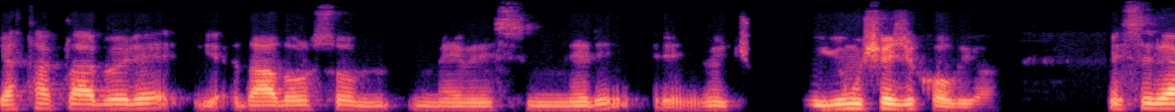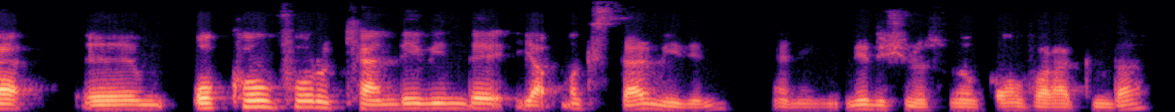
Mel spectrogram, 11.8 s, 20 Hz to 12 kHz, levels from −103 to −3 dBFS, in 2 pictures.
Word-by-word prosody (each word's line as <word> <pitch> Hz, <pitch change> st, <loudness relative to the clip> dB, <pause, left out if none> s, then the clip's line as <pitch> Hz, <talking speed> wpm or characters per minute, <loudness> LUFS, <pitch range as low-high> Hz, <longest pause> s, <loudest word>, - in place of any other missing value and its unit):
yataklar 135 Hz, 0 st, +1 dB
böyle, 140 Hz, +2 st, +2 dB
y -, -, -8 dB
daha 120 Hz, 0 st, +4 dB
doğrusu 125 Hz, 0 st, -2 dB
m 110 Hz, 0 st, -7 dB, 0.3 s
nevresimleri, 110 Hz, +1 st, -3 dB, 0.3 s
eee, -, -, -5 dB
böyle, 115 Hz, -1 st, -3 dB
çu -, -, -16 dB, 0.3 s
yumuşacık 135 Hz, +1 st, +5 dB
oluyor. 95 Hz, -2 st, -1 dB, 0.6 s
Mesela, 145 Hz, +1 st, +5 dB, 0.2 s
emm, 125 Hz, 0 st, +1 dB
o 150 Hz, 0 st, +5 dB
konforu 185 Hz, -2 st, +2 dB
kendi 135 Hz, -1 st, 0 dB
evinde 145 Hz, 0 st, +1 dB
yapmak -, -, -3 dB
ister 140 Hz, -, 0 dB
miydin? 110 Hz, +2 st, -6 dB, 0.2 s
Hani, 95 Hz, -1 st, -11 dB
ne 125 Hz, +1 st, -3 dB
düşünüyorsun 100 Hz, -4 st, -7 dB
o 100 Hz, -, -4 dB
konfor 105 Hz, 0 st, -3 dB
hakkında? 100 Hz, +8 st, -5 dB
125 Hz, 140 wpm, -23 LUFS, 110-145 Hz, 0.6 s, yumuşacık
